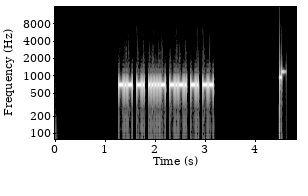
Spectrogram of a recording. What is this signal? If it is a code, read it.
Morse code, heard as a keyed tone, about 40 wpm, 700 Hz. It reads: KN4CNM
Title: USA Call Signs - 2x Character Spacing - 40wpm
